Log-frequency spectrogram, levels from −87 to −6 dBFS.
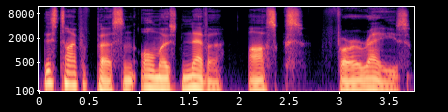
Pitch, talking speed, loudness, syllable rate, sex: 100 Hz, 160 wpm, -19 LUFS, 4.9 syllables/s, male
